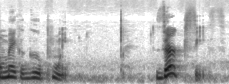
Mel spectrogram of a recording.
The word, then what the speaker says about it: Xerxes: because of the fact that I heard somebody mispronounce his name and it's going to make a good point Xerxes Xerxes called vashi out to be paraded before the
